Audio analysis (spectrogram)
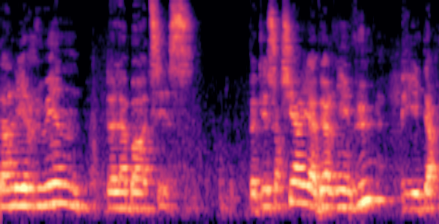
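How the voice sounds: The voice is a natural reading voice. Ordinary pitch variation runs through it.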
